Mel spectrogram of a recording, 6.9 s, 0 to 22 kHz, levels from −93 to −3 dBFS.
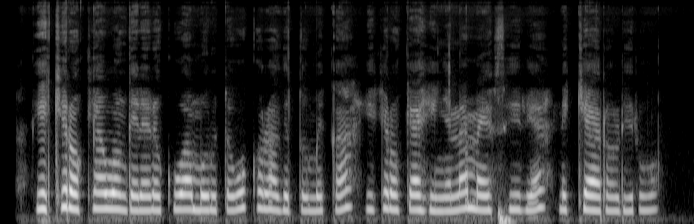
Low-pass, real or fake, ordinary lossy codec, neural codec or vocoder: none; real; none; none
